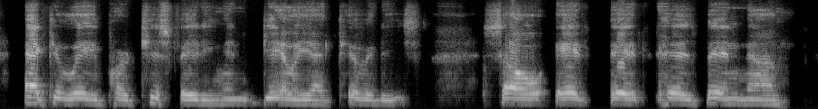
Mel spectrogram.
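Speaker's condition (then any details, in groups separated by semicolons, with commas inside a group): Cerebral palsy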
